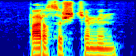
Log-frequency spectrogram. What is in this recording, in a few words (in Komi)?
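"парсыштчӧмин", Komi, male; audio dict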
